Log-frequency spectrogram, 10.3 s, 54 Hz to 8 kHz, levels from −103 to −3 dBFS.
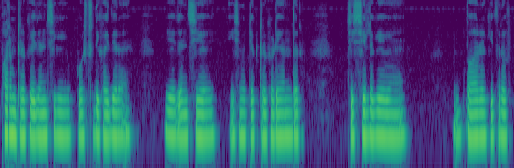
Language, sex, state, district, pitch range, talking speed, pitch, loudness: Hindi, female, Rajasthan, Churu, 135-140 Hz, 140 wpm, 140 Hz, -37 LUFS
